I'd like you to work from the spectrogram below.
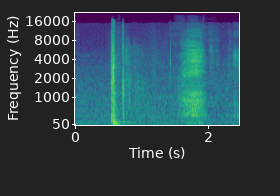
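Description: An arrow loosed from a fiberglass-based Hungarian bow with a 32-inch draw gives a sharp, loud release snap followed by a quick second thump, then a softer whooshing rush of flight a moment later.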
